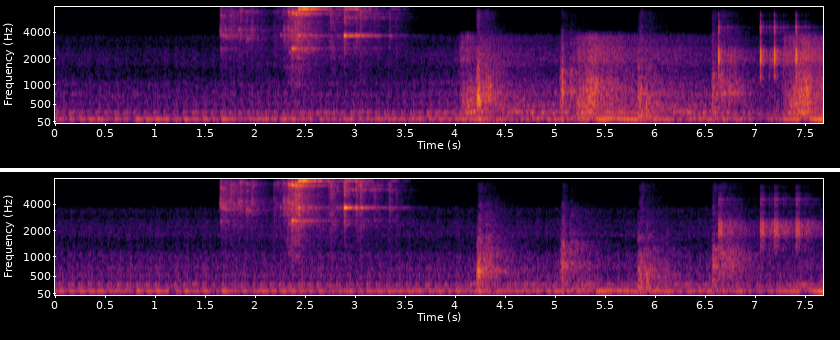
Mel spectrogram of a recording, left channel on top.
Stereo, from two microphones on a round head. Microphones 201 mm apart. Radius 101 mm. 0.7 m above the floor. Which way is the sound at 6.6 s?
55° left (ahead or behind).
